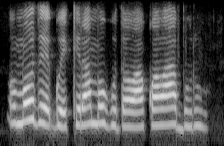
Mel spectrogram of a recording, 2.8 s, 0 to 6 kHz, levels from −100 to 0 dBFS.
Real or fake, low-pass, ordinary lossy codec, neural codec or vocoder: real; 5.4 kHz; Opus, 32 kbps; none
